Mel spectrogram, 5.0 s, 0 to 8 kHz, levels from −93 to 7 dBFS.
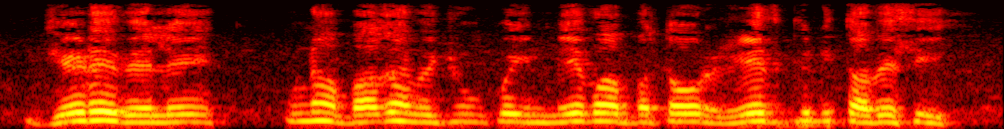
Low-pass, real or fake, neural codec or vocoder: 7.2 kHz; real; none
